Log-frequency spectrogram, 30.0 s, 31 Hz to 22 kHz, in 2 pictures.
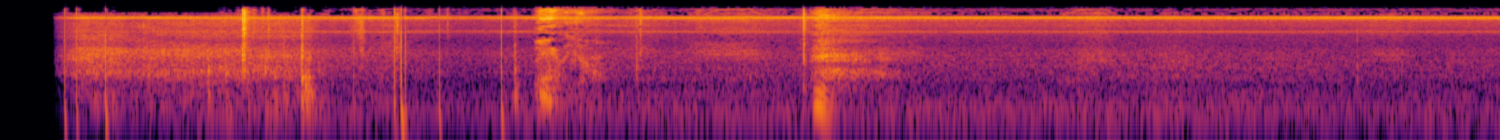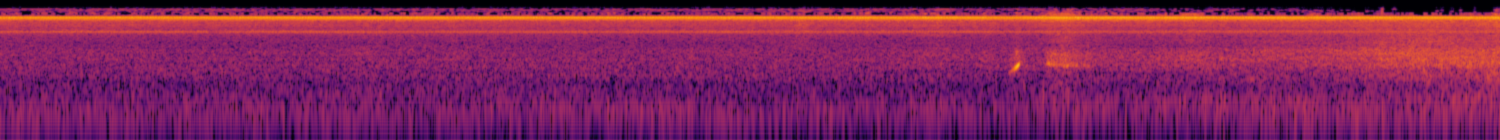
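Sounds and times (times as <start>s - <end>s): insect trill: 0.6s - 30.0s
loud rising chirp: 25.0s - 26.1s.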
